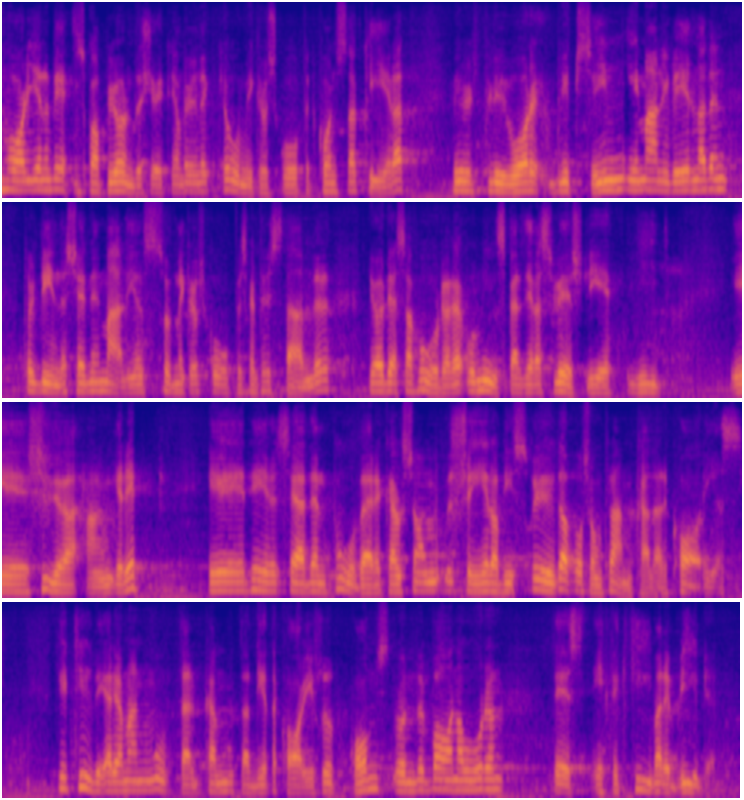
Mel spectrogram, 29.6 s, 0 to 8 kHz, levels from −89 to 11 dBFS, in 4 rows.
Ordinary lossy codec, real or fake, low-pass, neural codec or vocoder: none; fake; none; codec, 16 kHz, 1 kbps, X-Codec, HuBERT features, trained on general audio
